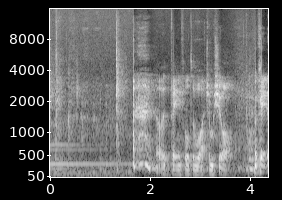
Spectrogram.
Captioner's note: plucking Guitar Strings; laughs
